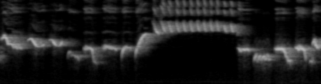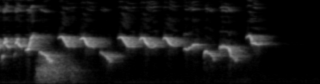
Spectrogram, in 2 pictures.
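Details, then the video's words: White-rumped shama tutor song said to make any other shama answer: a rich, varied string of short whistled and slurred phrases, one high buzzy rattling trill, and a brief noisy rasp midway. "MASTERAN Murai Batu FULL ISIAN , Murai manapun AUTO NYAUT mendengarnya"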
